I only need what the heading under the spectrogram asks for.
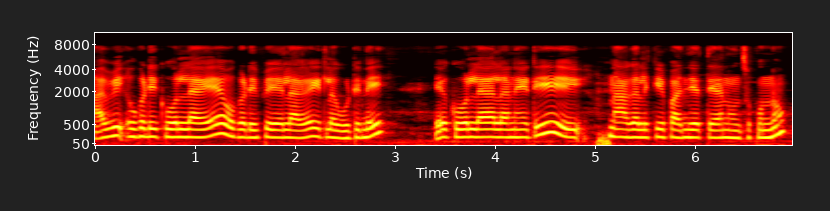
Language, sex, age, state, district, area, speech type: Telugu, female, 60+, Telangana, Jagtial, rural, spontaneous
